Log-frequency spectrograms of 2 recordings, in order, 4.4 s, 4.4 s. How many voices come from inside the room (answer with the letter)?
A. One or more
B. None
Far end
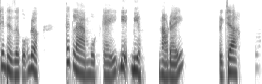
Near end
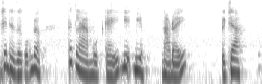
B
